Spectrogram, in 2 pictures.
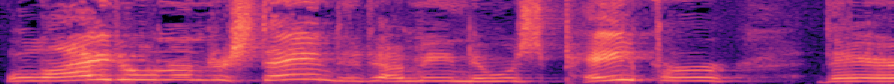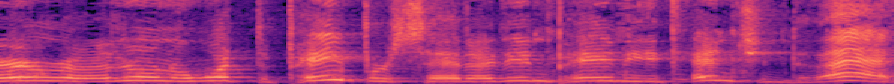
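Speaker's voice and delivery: high, squeaky, befuddled puppet lamb voice. Lambie tries putting something together without following directions, Lambie puppet voice. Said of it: "Lambie tries to put something together without following directions".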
